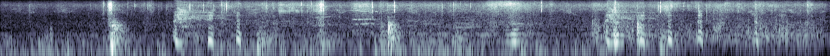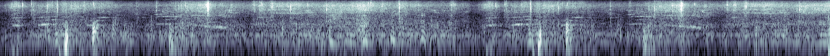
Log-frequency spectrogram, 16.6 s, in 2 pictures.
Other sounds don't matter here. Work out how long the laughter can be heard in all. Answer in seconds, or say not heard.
4 s.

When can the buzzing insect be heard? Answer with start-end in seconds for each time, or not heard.
0.0-16.5.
